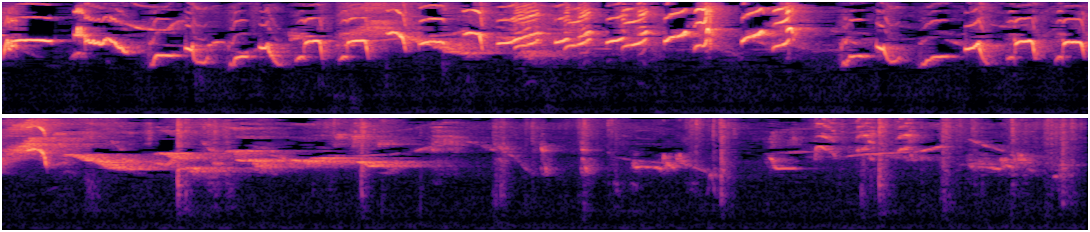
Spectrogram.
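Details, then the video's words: Oriental magpie-robin lure song to draw other magpie-robins into singing and display: fast, loud strings of sharp, high chirps about four per second, easing into softer twittering and scattered notes. "Pancingan Kacer Gacor Ngeplong Nembak! Buat Kacer Lain Ikut Buka Ekor Keluar Isian"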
